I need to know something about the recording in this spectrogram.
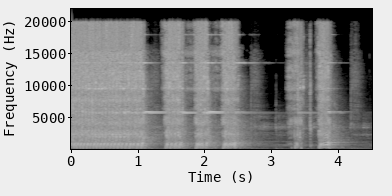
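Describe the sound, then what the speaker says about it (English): A pneumatic impact wrench loosens the body bolts on a Jeep Gladiator JT, giving one long rattling hammer burst followed by several shorter bursts that come close and loud, with brief pauses between them. "I'm also going to use a pneumatic impact wrench in order to do this"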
